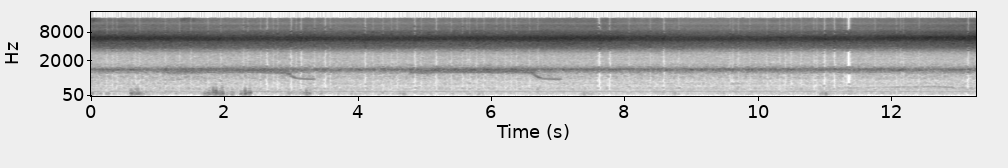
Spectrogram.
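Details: Brood V seventeen-year periodical cicadas during their late-spring 2016 emergence outside a residence in Logan, Ohio, 4 June, 3:10 p.m.: a steady droning roar near mid pitch with a hissing high band, plus brief low thumps and a few short falling slides.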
